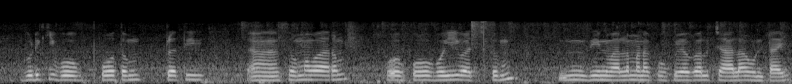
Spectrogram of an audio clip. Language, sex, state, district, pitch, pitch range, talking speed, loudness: Telugu, female, Telangana, Nalgonda, 205 Hz, 195-210 Hz, 105 wpm, -21 LUFS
